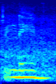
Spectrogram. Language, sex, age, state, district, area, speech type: Telugu, female, 18-30, Andhra Pradesh, Anantapur, urban, spontaneous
